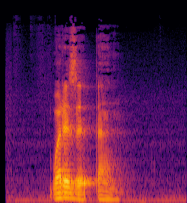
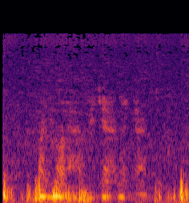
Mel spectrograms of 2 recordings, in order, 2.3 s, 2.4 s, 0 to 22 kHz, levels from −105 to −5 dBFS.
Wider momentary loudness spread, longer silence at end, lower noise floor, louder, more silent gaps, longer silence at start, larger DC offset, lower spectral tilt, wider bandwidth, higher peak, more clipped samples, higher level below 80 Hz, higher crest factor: second, 16 LU vs 21 LU; first, 0.85 s vs 0 s; first, -51 dBFS vs -43 dBFS; first, -23 LUFS vs -26 LUFS; neither; first, 0.6 s vs 0.05 s; neither; second, -5 dB/octave vs -9 dB/octave; first, 13.5 kHz vs 11 kHz; about the same, -6 dBFS vs -6 dBFS; neither; about the same, -44 dBFS vs -40 dBFS; about the same, 20 dB vs 20 dB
